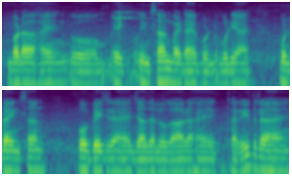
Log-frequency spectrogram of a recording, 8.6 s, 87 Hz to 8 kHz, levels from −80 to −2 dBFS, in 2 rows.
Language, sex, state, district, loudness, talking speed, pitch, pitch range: Hindi, male, Maharashtra, Chandrapur, -21 LUFS, 145 wpm, 100 Hz, 100-105 Hz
